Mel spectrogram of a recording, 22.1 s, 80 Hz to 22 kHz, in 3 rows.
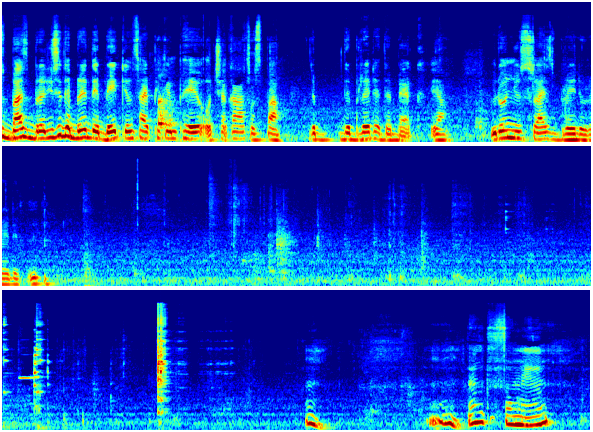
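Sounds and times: fork clinking against plate: 13.6s - 17.7s
person humming: 18.5s - 18.9s.

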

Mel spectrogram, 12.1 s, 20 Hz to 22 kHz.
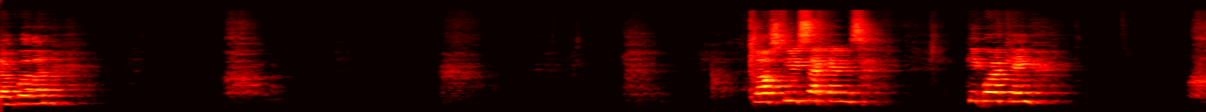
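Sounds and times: woman breathing heavily: 0.6s - 7.5s, 10.4s - 12.0s.

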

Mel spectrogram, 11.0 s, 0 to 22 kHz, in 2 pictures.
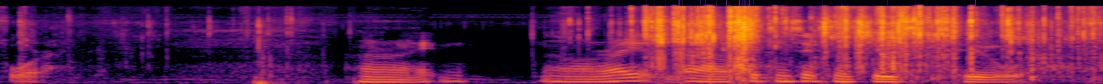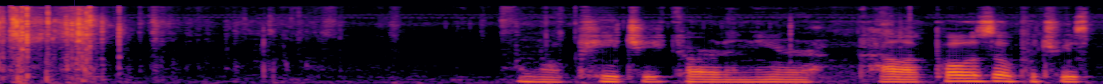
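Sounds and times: foil wrapper tearing and crinkling: 2.8s - 6.4s.

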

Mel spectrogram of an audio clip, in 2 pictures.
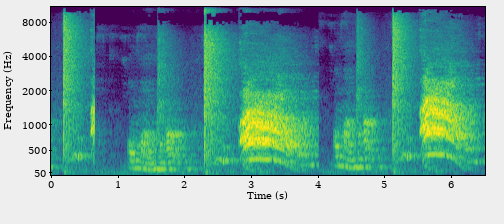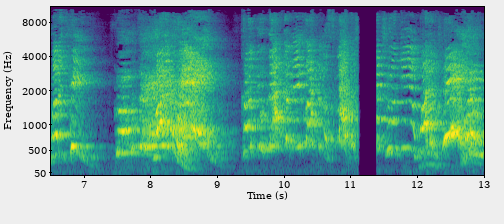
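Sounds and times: slaps to the face: 0.2s - 0.6s, 1.6s - 2.8s, 4.6s - 5.5s.

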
